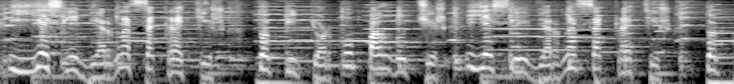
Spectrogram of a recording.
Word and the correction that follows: получишь: Николай Владимирович, нельзя говорить «получишь». Надо говорить «получишь». Вы неправильное ударение ставите.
